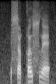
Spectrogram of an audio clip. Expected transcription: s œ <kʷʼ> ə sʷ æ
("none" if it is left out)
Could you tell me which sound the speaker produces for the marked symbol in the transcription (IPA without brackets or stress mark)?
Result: qʷ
